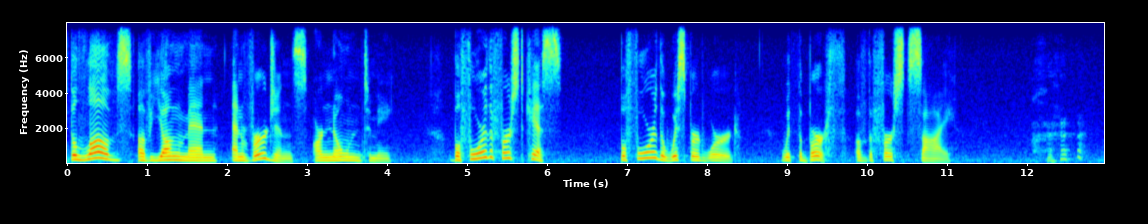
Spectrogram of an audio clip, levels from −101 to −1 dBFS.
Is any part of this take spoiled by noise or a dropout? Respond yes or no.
yes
